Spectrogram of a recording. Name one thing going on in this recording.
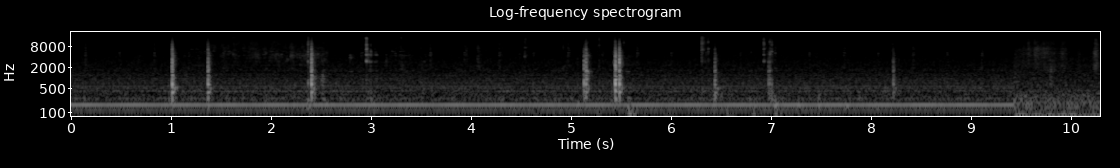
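Chopsticks tap and click against a dish.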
